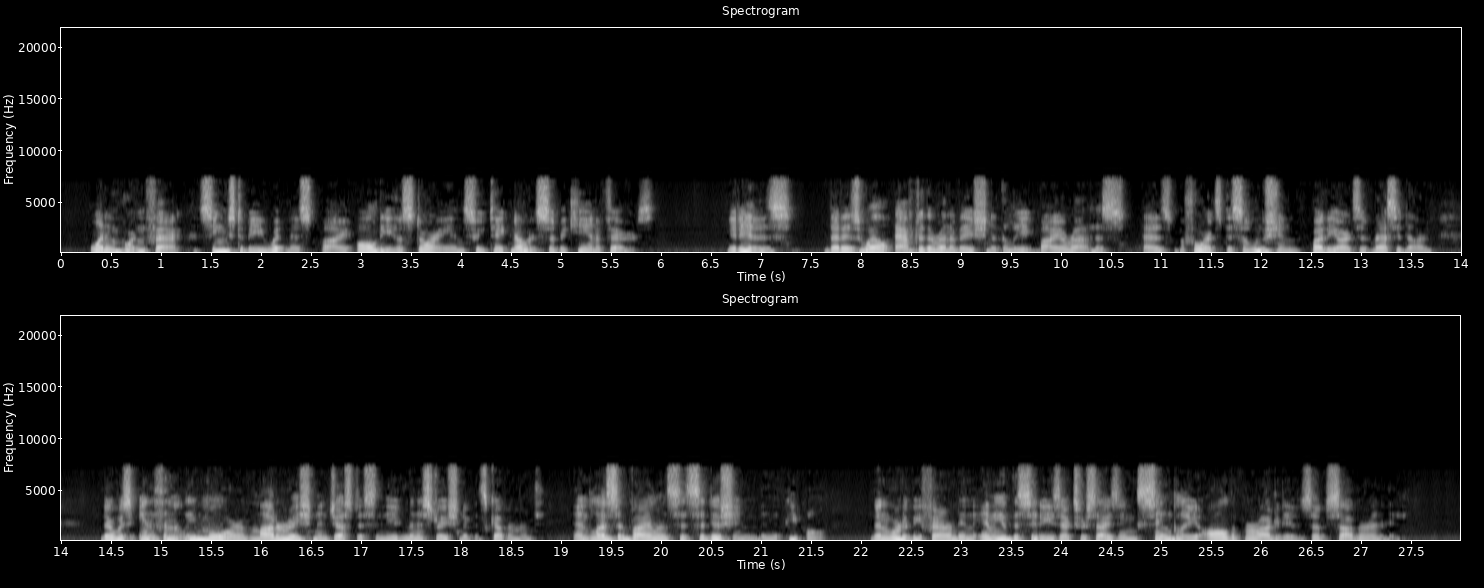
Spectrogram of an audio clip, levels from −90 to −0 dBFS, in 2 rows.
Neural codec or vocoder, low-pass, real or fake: codec, 16 kHz, 2 kbps, FunCodec, trained on LibriTTS, 25 frames a second; 7.2 kHz; fake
